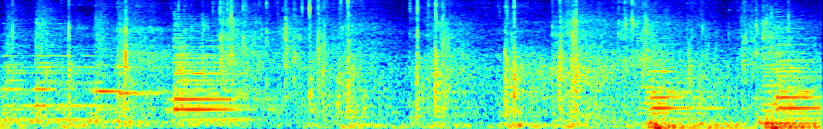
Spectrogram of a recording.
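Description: An ensemble of tap dancers, many tap shoes striking the stage in quick rhythm over instrumental music. The deep bass of the music drops out for most of the stretch and comes back near the end.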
